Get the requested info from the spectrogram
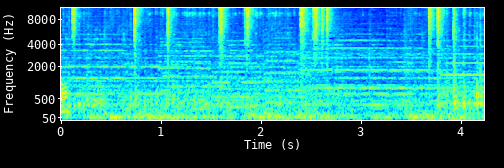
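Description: Beyblade Burst spinning tops clashing in a plastic stadium: several sharp, irregular clacks as they collide, over steady background music.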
